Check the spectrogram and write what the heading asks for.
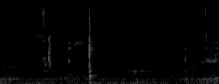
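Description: Faint handling of tarot cards: a stiff cardstock card slid off the deck and laid onto a fanned pile, with a few light clicks, the clearest about a second in.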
